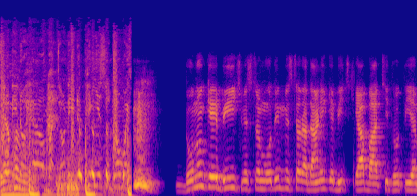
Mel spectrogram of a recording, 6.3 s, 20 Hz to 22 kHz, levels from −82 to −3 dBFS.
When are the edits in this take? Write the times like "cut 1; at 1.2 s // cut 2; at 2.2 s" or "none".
cut 1; at 2.0 s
